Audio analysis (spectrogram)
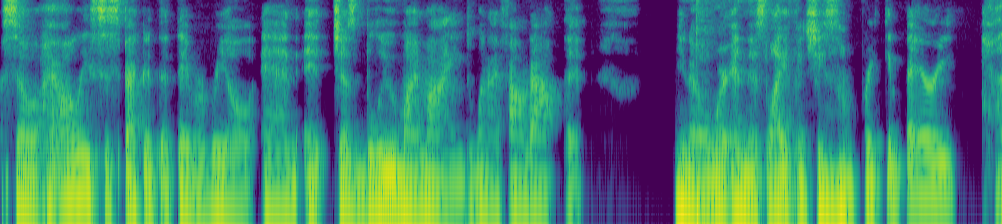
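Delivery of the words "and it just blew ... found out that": ordinary talk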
